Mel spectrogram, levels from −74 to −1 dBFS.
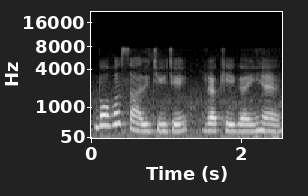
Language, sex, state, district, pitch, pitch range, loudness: Hindi, female, Bihar, Kaimur, 190 Hz, 185-210 Hz, -16 LUFS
